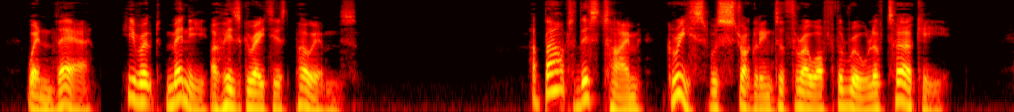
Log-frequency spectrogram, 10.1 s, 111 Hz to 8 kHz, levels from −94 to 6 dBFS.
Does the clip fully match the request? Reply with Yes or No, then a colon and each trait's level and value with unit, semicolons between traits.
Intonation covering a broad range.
Yes: wide, 6.6 semitones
